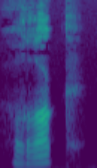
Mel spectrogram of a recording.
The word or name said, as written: Rock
